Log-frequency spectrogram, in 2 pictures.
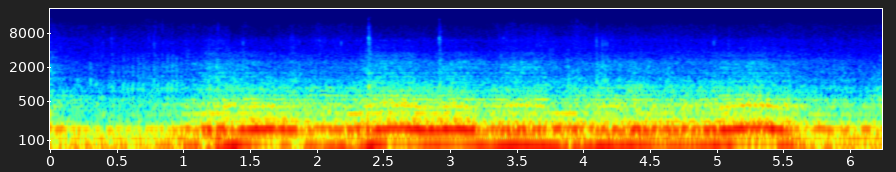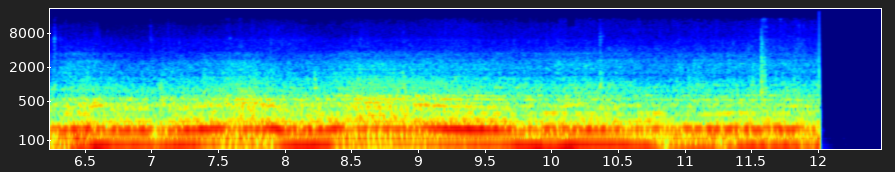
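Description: A C5 Corvette engine runs loudly and close for about twelve seconds, its deep rumble swelling as it revs up and eases back, then cutting off abruptly.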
